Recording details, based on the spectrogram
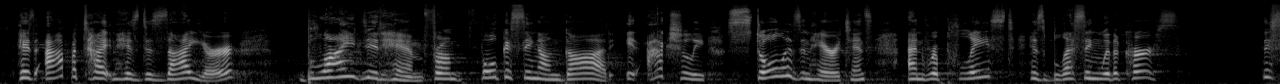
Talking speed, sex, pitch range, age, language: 110 wpm, female, 230-285 Hz, 30-49, English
